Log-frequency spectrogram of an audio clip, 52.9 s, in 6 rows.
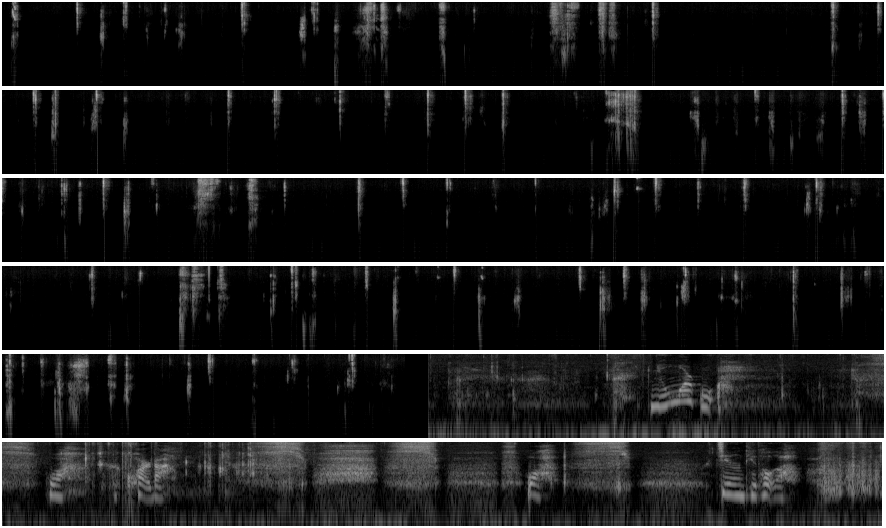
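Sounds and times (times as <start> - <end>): chewing meat mouth clicks: 14.6 - 20.6, 21.2 - 26.2, 27.3 - 39.3, 44.9 - 46.7.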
